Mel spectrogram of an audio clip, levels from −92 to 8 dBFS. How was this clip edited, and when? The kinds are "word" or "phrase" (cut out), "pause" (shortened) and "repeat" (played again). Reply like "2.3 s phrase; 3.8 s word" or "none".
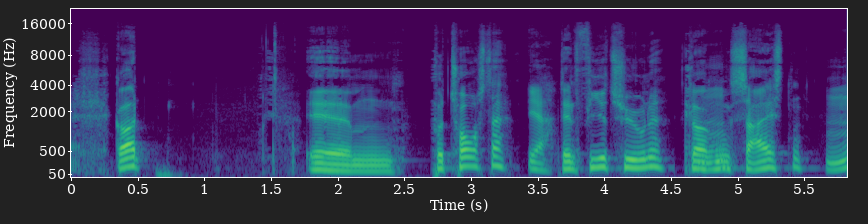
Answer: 3.4 s pause; 4.5 s pause

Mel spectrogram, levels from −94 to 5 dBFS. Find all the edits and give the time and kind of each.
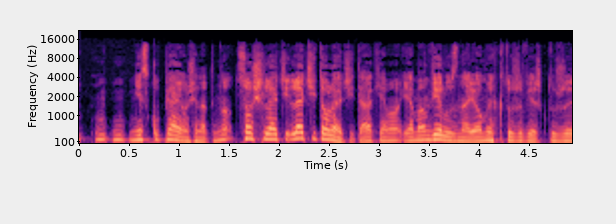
none

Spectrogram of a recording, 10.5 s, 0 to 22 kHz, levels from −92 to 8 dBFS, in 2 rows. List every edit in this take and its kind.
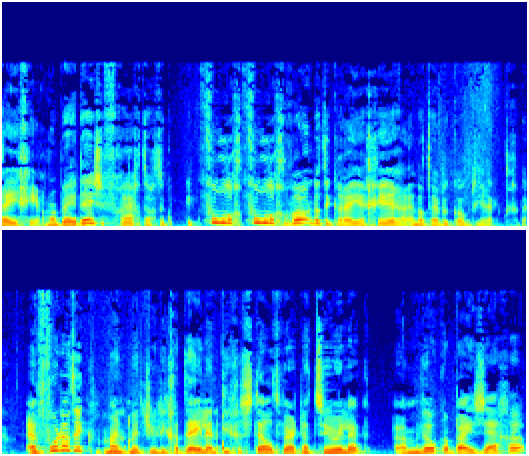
1.7 s word; 2.4 s repeat; 3.3 s word; 5.4 s pause; 6.5 s word; 7.4 s phrase

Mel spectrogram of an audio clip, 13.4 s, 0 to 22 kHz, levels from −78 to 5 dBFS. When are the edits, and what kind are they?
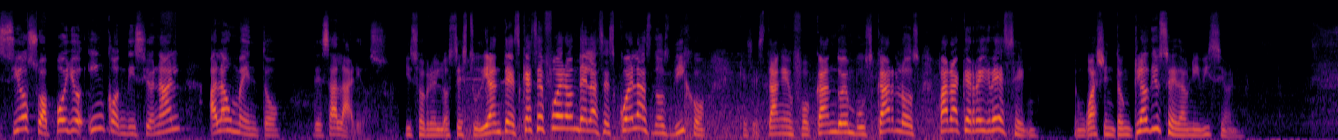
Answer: none

